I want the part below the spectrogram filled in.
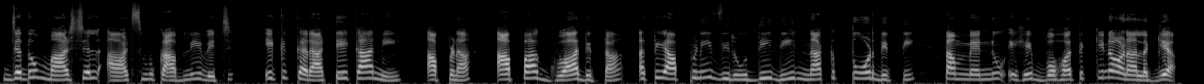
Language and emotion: Punjabi, disgusted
